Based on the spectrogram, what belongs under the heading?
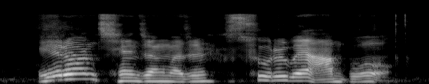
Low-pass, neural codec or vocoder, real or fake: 10.8 kHz; codec, 24 kHz, 3.1 kbps, DualCodec; fake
